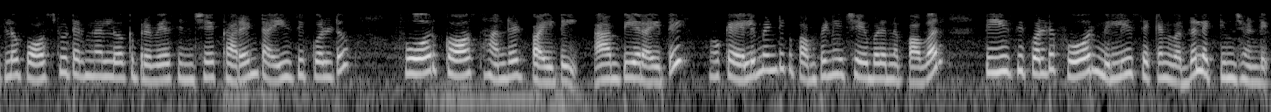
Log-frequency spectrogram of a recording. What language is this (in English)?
Telugu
